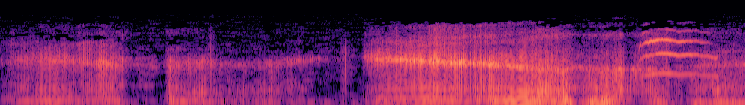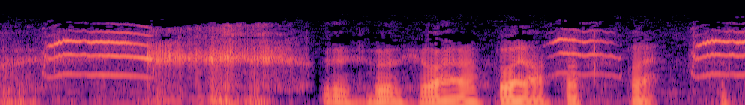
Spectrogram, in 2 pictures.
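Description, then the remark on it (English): Loud, exaggerated snoring from a boy sleeping hard in a bedroom, voiced as long rising and falling growls and wails that sound almost like a big cat, repeating alone for the whole stretch. “Barney, in particular, is sleeping hard and loud.”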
